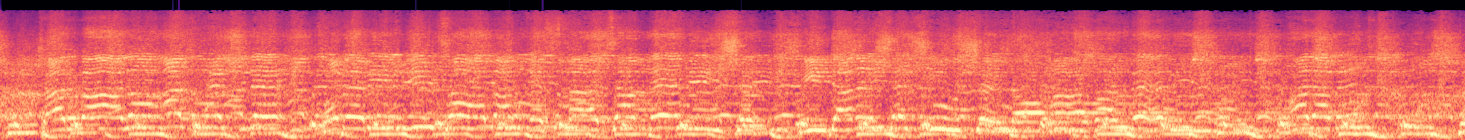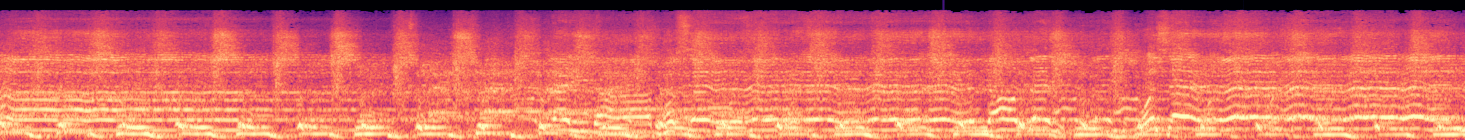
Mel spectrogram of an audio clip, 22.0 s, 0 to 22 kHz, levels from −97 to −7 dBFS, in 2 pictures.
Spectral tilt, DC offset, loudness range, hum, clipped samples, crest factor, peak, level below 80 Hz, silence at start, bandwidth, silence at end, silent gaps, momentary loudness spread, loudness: -4 dB/octave; under 0.1%; 1 LU; none; under 0.1%; 8 dB; 0 dBFS; -38 dBFS; 0 s; 16.5 kHz; 0 s; none; 3 LU; -7 LUFS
